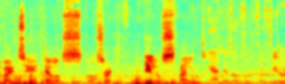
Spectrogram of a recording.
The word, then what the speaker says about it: Delos: This is our tender boat to Delos or sorry, Delos Island.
